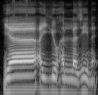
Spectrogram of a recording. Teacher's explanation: یا یہاں پر مد منفصل ہے، 3 الف کی مقدار کے برابر کھینچ کر پڑھیں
